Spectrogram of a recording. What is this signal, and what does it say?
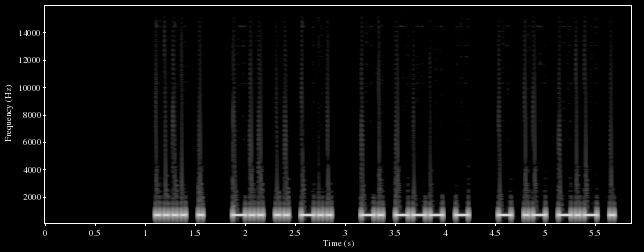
Morse code, heard as a keyed tone, about 27 wpm, 700 Hz. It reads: HE DID NOT TAKE
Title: Sentences from Top 1000 Words - Review Part 6 - 28wpm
